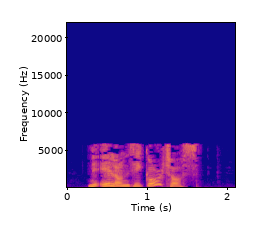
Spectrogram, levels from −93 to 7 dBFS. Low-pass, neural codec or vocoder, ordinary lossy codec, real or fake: 7.2 kHz; none; MP3, 24 kbps; real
